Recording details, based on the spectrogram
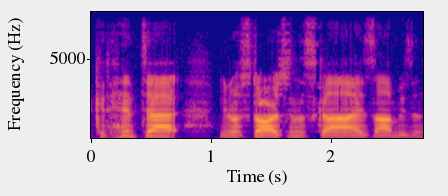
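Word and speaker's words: Starz: changed uh in 2016 pronounced as stars uh as an american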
